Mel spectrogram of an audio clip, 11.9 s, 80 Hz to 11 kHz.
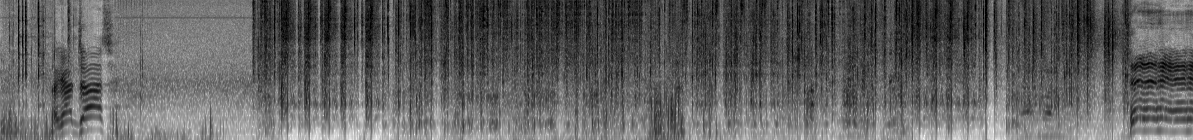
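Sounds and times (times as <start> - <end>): dense clicks and crackle: 2.5 - 11.6.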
